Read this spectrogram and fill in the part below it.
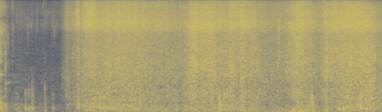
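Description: A plastic tarp crinkles and rustles as it is pulled.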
